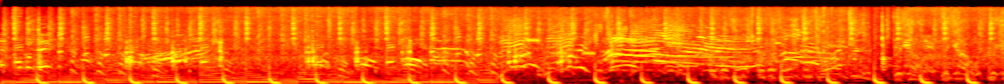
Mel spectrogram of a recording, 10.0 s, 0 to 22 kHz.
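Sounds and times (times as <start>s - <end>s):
deep kick drum beat: 0.0s - 9.9s
electronic music: 0.0s - 10.0s.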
